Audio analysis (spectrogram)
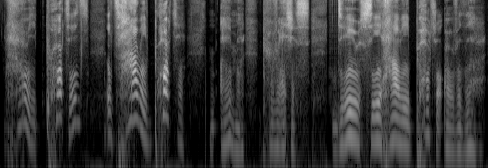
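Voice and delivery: Dobby sliding into a Gollum voice; Smeagol slip. Acted. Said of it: "Starting to sound like Smeagol".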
